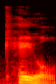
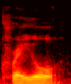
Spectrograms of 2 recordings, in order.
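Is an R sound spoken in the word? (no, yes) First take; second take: no; yes. First: The word is said without an R sound. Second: The word is said with an R sound. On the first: "the R sound is dropped" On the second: "you can hear the R sound"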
